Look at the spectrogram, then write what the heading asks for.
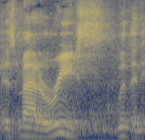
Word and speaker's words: Matarese: The guy on the other end goes, Matarese? Oh, no, Matarese. I'm like, what? You ever been told you were saying your own name wrong? No? He's like, no, that ain't a Matarese, it's a Matarese. Freaking launches in the air, Matarese.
